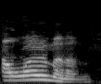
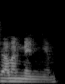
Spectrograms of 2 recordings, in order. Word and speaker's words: aluminium: aluminum thank you so no no no it's aluminium I don't know what it is in German it's aluminum exactly so that's what it is in English too don't let the Americans tell you otherwise and for like um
